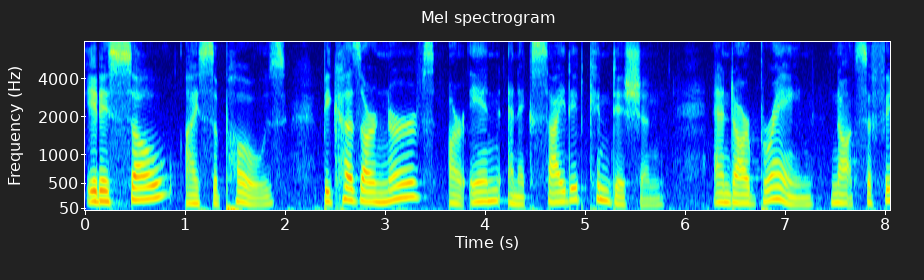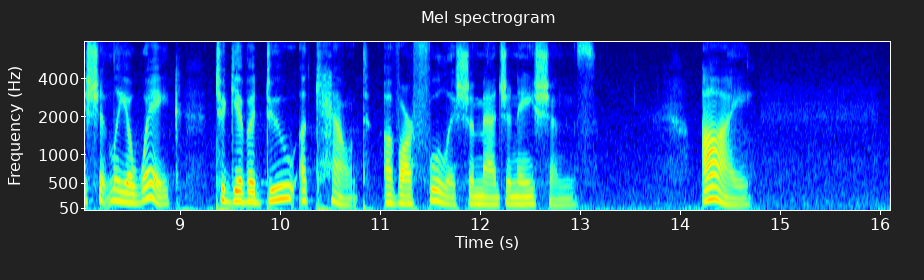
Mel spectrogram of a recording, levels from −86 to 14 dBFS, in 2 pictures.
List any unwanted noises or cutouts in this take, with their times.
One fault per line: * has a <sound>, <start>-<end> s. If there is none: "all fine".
all fine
